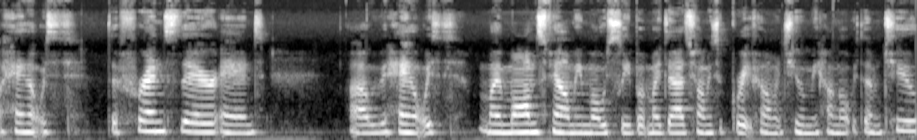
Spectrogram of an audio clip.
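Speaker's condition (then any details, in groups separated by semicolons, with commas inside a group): No condition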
